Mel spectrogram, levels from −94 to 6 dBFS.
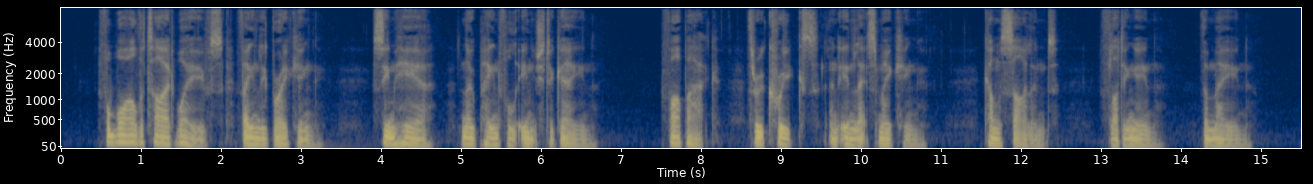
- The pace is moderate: No, slow, 95 wpm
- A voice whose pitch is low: Yes, very low, 80 Hz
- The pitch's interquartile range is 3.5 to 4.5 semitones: No, average, 3.0 semitones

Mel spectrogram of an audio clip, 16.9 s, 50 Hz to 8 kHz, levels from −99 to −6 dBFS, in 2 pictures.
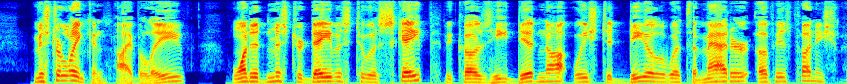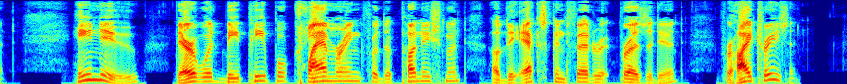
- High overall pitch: No, low, 135 Hz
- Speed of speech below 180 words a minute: Yes, average, 140 wpm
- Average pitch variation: Yes, average, 4.2 semitones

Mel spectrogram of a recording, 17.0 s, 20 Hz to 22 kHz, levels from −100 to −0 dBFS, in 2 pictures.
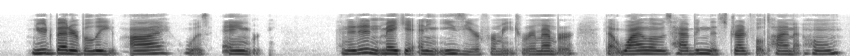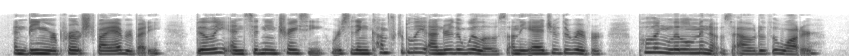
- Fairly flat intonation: Yes, narrow, 2.3 semitones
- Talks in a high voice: Yes, high, 225 Hz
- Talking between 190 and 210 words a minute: Yes, average, 195 wpm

